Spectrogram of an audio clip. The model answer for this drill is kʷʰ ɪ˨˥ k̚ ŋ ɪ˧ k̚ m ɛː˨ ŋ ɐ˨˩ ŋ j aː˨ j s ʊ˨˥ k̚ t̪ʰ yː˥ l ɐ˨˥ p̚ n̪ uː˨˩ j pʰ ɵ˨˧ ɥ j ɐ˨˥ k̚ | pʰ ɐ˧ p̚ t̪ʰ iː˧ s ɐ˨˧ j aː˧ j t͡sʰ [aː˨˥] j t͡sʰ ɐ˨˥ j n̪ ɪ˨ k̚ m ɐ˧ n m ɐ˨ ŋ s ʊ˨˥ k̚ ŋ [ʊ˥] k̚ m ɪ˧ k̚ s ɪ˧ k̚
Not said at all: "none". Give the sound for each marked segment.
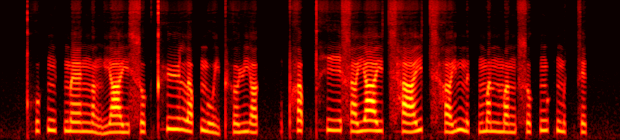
aː˨˥, ʊ˥

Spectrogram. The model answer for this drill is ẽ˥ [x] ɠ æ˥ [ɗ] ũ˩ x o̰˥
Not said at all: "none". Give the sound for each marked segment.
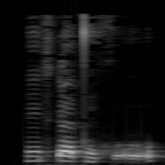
x, t̪

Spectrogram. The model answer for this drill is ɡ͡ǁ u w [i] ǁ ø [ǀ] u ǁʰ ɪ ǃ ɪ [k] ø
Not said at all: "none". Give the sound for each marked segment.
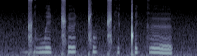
e, ǀ, k

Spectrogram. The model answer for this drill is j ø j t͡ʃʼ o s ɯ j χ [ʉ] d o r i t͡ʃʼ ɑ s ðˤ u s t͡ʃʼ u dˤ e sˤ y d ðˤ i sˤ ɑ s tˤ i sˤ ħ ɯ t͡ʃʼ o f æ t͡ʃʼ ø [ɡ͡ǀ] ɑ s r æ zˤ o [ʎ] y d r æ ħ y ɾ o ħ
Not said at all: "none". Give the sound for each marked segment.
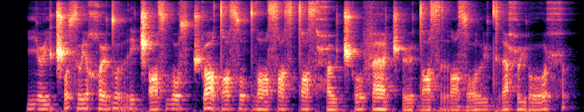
ø, d, l

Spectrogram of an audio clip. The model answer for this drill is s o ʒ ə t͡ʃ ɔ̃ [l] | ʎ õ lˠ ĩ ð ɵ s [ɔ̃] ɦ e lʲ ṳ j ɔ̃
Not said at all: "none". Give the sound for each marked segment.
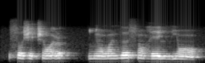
ɭ, ɔ̃

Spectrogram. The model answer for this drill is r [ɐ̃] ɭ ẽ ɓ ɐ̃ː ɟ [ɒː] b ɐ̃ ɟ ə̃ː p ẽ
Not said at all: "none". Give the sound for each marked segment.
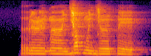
ə̃, ɒ

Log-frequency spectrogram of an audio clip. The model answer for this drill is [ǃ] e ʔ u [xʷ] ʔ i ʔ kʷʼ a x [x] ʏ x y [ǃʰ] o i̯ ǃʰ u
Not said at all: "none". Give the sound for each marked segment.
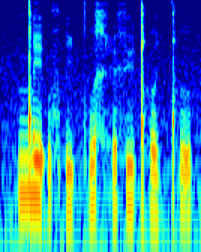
ŋ͡ǃ, xʷ, h, ǃʰ

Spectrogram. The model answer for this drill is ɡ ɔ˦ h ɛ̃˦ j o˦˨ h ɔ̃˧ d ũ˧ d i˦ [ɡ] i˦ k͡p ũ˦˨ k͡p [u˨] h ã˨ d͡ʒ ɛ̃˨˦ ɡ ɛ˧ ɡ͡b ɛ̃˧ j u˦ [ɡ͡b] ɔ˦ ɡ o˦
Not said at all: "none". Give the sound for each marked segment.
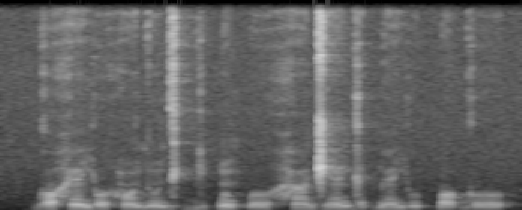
ɡ͡b, o˨, k͡p

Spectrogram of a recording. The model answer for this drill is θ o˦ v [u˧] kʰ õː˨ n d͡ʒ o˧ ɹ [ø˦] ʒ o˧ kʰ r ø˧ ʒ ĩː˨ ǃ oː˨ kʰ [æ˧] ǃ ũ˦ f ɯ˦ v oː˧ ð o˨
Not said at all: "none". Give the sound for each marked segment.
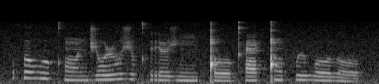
u˧, u˦, æ˧

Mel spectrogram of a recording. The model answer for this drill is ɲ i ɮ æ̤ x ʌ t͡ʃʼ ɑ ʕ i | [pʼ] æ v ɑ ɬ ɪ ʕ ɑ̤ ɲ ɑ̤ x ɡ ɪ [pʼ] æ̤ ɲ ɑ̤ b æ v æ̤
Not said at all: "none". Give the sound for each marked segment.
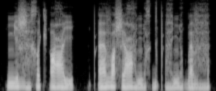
pʼ, pʼ

